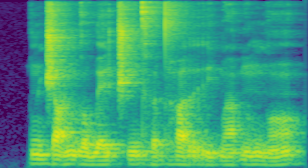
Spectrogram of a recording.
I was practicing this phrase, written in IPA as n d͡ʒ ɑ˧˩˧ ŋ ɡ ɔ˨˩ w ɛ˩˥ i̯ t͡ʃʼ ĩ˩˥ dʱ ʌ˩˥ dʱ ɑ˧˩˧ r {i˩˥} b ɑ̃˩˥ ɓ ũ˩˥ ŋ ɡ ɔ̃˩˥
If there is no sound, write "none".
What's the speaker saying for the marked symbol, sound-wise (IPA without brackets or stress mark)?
i˩˥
